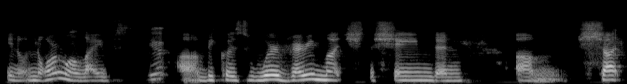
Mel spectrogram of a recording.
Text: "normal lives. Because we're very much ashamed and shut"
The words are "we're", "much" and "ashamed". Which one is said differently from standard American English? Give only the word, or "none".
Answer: none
